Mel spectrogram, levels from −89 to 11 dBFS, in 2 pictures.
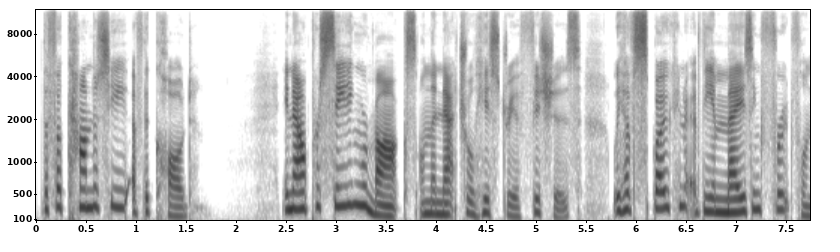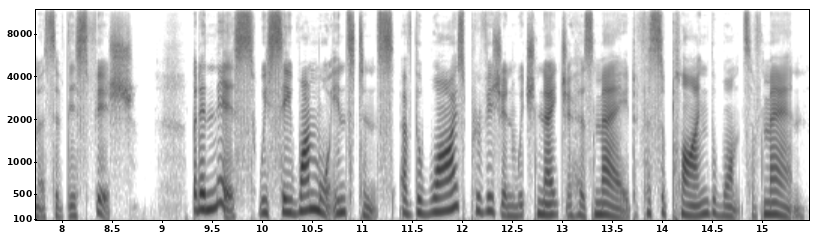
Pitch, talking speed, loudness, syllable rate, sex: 205 Hz, 180 wpm, -20 LUFS, 5.3 syllables/s, female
